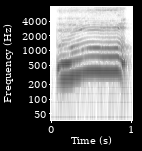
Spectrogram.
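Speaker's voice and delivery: high cringing "ooh", soft; cringe ooh. Real, not acted. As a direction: wince at the awkward sell. Cringing at the sell.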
